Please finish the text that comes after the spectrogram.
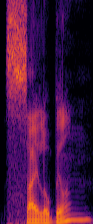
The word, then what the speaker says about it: psilocybin: So it's psilocybin, psilocybin. That's how you say it.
